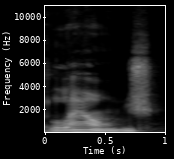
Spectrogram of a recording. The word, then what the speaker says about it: lounge: And this word is lounge. Lounge. It makes the regular N plus the J. Lounge. It follows the same pattern as orange.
